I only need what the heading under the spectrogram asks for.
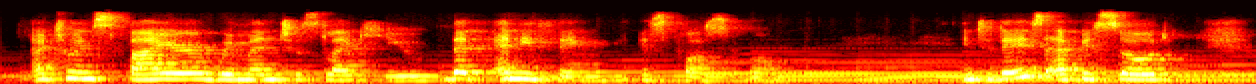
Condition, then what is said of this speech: No condition.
